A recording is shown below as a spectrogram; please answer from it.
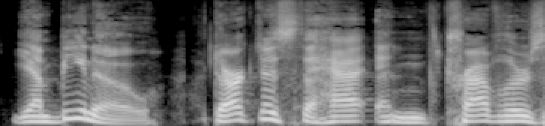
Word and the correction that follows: Yambio: Actually, I think I said that wrong. It's Yambio. Yeah, there we go. Yambio, not Yambino.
